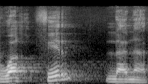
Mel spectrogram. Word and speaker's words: waghfir lana: Kemudian pada pelafalan waghfir lana, jelaskan huruf ghain. Waghfir lana, ya, bukan waghfir lana, bukan waghfir lana, tapi waghfir lana.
